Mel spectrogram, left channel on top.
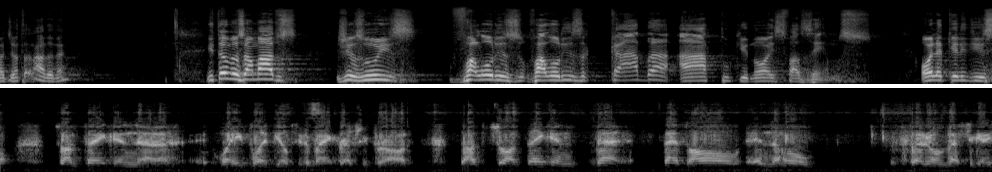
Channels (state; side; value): different; both; correlation 0.00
